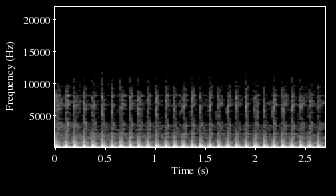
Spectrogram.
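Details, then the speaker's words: 2006 Honda TRX250EX after top-end rebuild (new cylinder) and fresh 10W40 oil: crisp, even single-cylinder thump at idle, about ten beats a second, no knock or rattle; sounds healthier, rebuild a success. "It sounds healthier. I think it's been a success. Sounds good. Nothing bad so far."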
